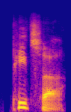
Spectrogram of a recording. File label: "pizza", American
